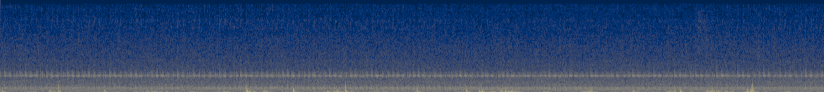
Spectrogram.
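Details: Mistral exhaust fan hums steadily with a high whine and uneven throbbing thump from a bad motor bearing.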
